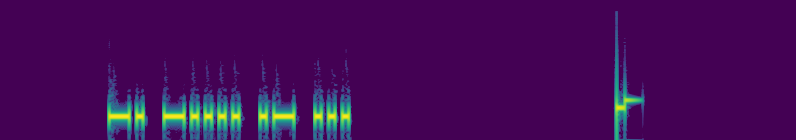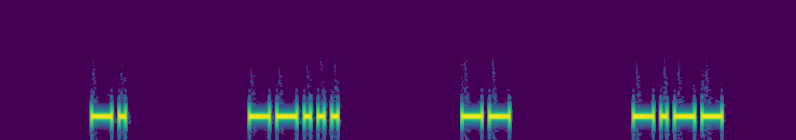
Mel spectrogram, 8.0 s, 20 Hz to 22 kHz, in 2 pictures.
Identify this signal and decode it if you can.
Morse code, heard as a keyed tone, about 36 wpm, spaced as for 18 wpm, 700 Hz. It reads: N6AS N7MY
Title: USA Call Signs - 4 Characters - 6x Character Spacing - 35wpm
